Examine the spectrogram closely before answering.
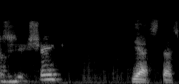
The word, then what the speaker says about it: Sheikh: us a little bit about who is Salman Sheikh? And I hope I'm pronouncing your last name right. Is it Sheikh?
